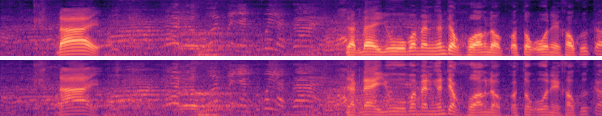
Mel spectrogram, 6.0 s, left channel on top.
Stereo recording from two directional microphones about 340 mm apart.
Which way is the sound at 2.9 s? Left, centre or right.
Right.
